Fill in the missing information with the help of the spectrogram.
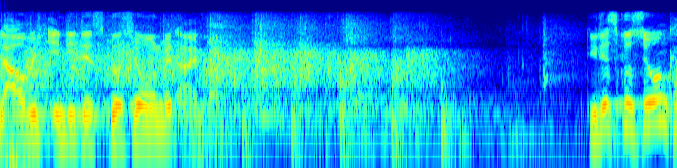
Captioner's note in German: Beifall bei der FDP und bei Abgeordneten der CDU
